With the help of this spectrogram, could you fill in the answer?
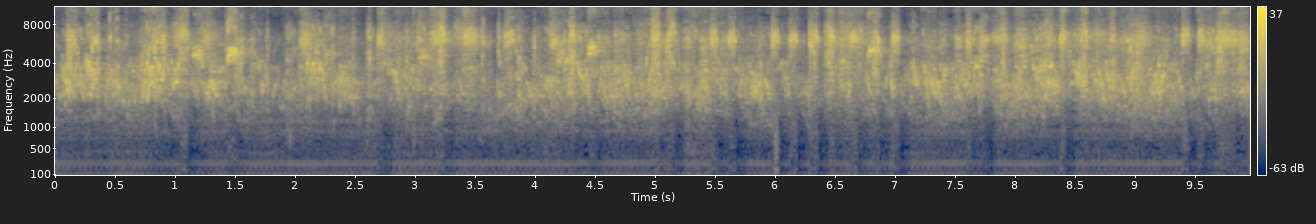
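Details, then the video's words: Many budgies chirping and squawking nonstop, a loud dense chatter of harsh and warbled notes filling the whole stretch, over a low steady hum. "budgies chirping sound effect"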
